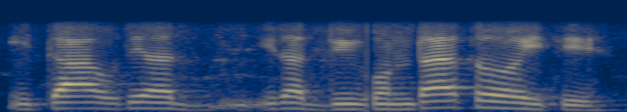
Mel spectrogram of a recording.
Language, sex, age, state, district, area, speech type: Odia, male, 45-60, Odisha, Nuapada, urban, conversation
